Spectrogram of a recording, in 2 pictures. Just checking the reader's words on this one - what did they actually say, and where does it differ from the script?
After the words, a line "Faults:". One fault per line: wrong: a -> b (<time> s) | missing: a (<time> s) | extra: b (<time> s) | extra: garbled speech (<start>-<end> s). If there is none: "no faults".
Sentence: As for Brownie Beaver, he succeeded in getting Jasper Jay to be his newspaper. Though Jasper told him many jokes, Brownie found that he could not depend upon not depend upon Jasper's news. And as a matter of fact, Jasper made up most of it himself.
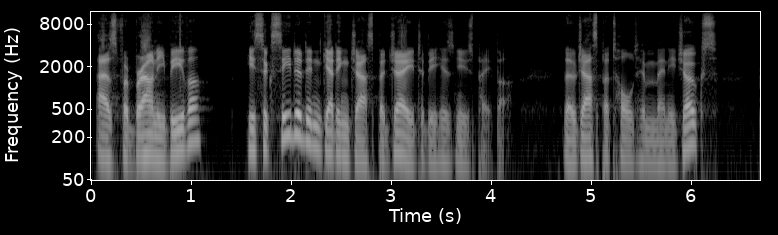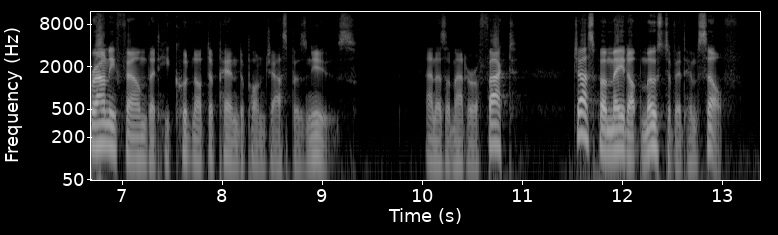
As for Brownie Beaver, he succeeded in getting Jasper Jay to be his newspaper. Though Jasper told him many jokes, Brownie found that he could not depend upon Jasper's news. And as a matter of fact, Jasper made up most of it himself.
Faults:
missing: not depend upon (8.4 s)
